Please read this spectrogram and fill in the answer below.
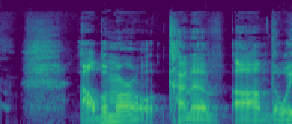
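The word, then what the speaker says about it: Albemarle: I've always thought that almaral was a really hard word to say it definitely is it's kind of like Mar the cigarettes the al marro man albamar kind of um the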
